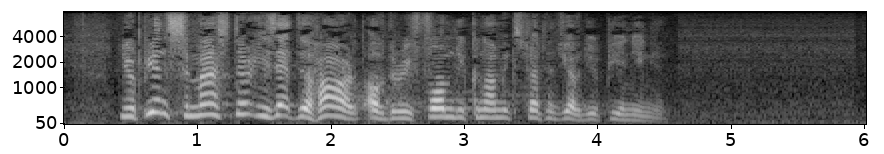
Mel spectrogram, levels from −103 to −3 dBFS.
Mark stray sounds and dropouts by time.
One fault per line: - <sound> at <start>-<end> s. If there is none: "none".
none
